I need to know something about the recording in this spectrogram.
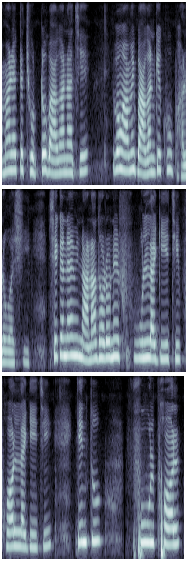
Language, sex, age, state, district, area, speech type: Bengali, female, 60+, West Bengal, South 24 Parganas, rural, spontaneous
